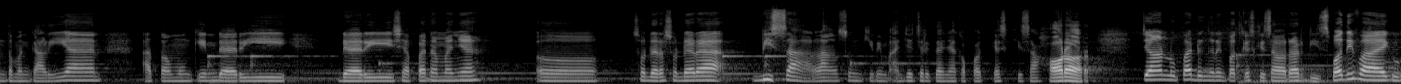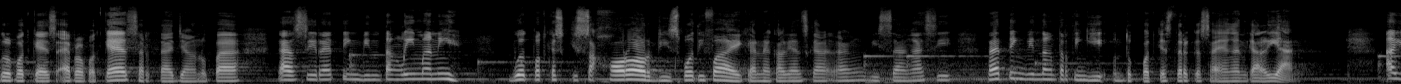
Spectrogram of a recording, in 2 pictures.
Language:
Indonesian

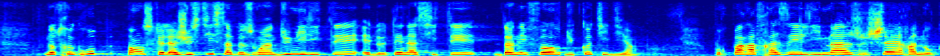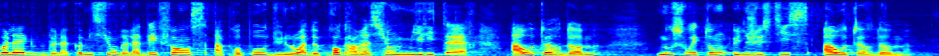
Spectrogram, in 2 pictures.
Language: French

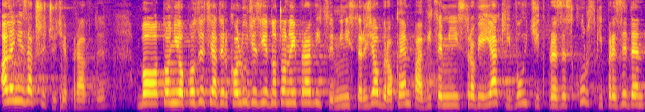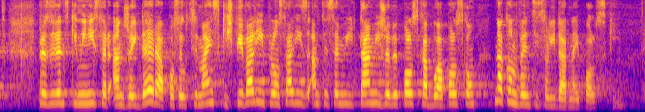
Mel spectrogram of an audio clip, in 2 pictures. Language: Polish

